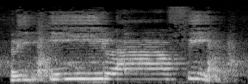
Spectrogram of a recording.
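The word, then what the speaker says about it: لإيلاف: Di ayat yang pertama dimulai dengan lafaz li'ilafi. Li-nya pendek, I-nya panjang 2. I-nya itu hamzah kasroh ya teman-teman.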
